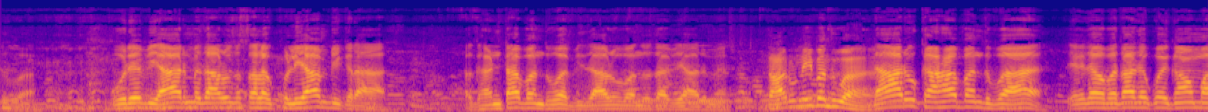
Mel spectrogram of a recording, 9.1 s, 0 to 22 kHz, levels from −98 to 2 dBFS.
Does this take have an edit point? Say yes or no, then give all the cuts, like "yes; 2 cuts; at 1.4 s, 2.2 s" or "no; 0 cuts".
no; 0 cuts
